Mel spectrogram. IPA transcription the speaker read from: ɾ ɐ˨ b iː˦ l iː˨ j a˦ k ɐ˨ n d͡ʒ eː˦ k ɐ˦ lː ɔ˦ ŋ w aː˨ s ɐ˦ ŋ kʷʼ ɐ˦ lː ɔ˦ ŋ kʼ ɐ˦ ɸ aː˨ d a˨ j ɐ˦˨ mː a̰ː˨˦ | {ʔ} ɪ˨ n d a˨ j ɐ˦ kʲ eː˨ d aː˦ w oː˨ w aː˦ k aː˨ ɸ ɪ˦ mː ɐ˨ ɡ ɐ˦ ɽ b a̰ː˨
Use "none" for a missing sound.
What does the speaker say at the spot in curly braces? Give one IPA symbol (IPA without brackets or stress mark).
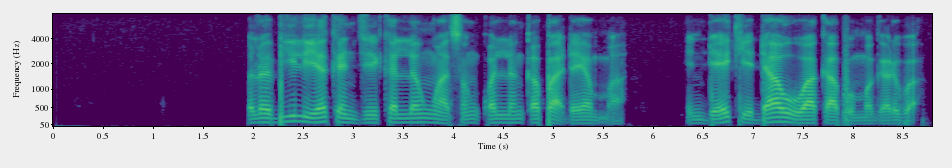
ʔ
